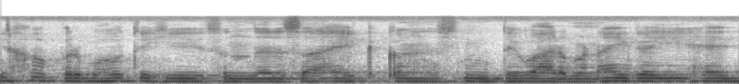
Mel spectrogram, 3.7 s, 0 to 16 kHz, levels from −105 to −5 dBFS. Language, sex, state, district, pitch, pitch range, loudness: Hindi, male, Bihar, Saharsa, 130 Hz, 125-135 Hz, -34 LUFS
